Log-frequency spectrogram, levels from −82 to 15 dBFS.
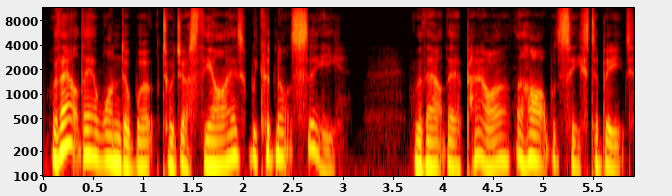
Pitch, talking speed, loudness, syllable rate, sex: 145 Hz, 215 wpm, -19 LUFS, 5.5 syllables/s, male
